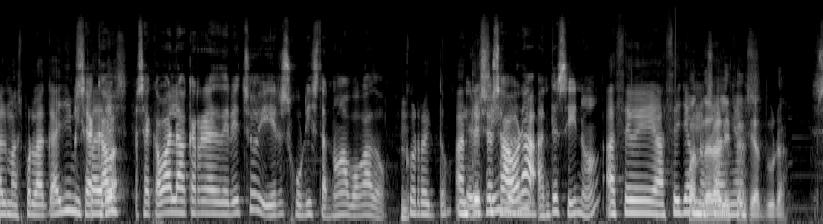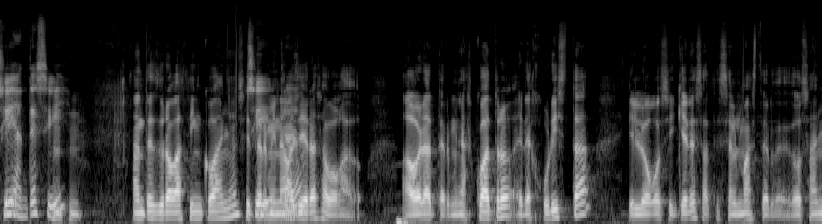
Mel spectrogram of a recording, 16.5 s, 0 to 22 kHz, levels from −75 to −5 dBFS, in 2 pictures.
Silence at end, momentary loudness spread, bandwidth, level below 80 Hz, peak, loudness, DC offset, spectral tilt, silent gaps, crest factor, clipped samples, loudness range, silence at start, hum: 0 s; 9 LU; 16 kHz; -46 dBFS; -2 dBFS; -22 LUFS; under 0.1%; -5 dB/octave; none; 20 dB; under 0.1%; 3 LU; 0 s; none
